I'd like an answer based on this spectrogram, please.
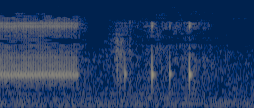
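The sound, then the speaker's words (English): Telephone ringing tone heard while placing a call to a library: a steady, mid-pitched buzzing tone lasts about half a second, then stops and is followed by a few soft, brief clicks. “I'm ringing the library.”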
